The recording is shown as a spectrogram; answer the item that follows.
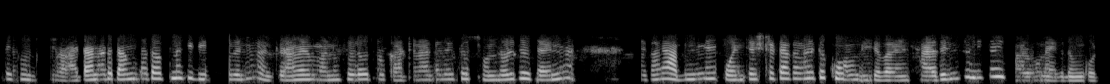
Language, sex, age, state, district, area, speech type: Bengali, female, 60+, West Bengal, Paschim Medinipur, rural, conversation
